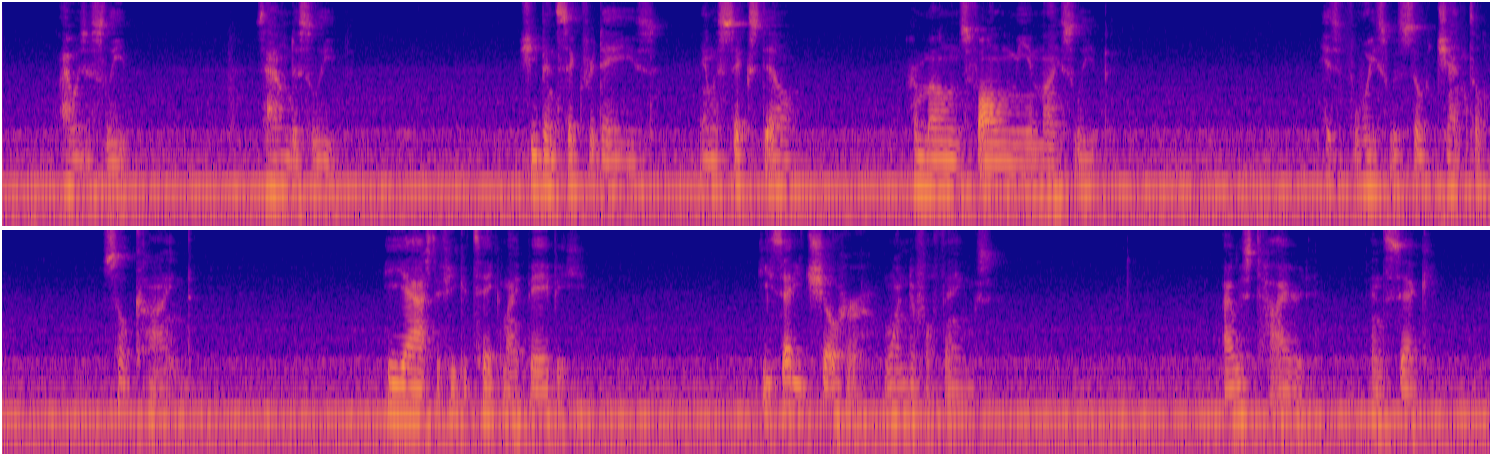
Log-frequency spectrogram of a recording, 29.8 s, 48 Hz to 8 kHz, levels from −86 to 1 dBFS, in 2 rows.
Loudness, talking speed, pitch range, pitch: -36 LUFS, 95 wpm, 110-115 Hz, 115 Hz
